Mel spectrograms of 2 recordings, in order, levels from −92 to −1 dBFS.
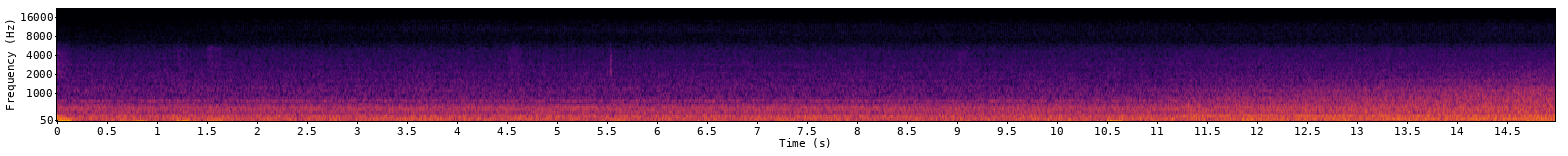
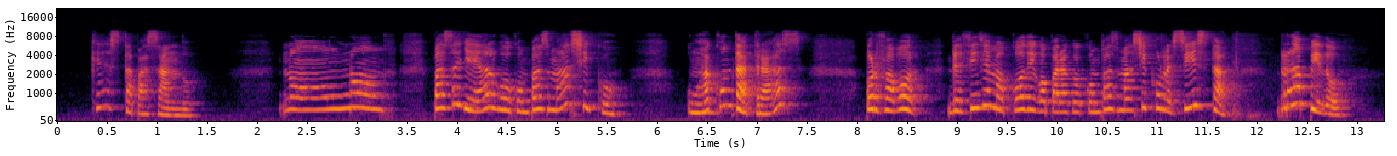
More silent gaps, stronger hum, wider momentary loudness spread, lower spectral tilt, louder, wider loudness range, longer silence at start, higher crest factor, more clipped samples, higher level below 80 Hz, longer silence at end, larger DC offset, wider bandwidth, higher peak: neither; neither; second, 5 LU vs 11 LU; first, -8 dB/octave vs -1.5 dB/octave; second, -39 LUFS vs -27 LUFS; about the same, 4 LU vs 4 LU; second, 0 s vs 0.35 s; about the same, 20 dB vs 22 dB; neither; first, -42 dBFS vs -64 dBFS; second, 0 s vs 0.35 s; neither; first, 16 kHz vs 10 kHz; second, -16 dBFS vs -8 dBFS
